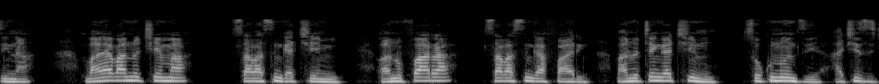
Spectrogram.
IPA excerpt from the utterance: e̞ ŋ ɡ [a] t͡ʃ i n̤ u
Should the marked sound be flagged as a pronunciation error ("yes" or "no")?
no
